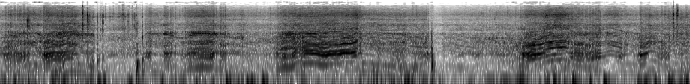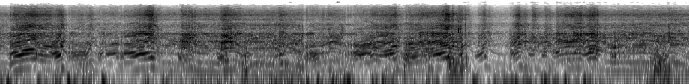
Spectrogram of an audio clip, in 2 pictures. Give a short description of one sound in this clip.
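Tyres churn through mud and dirt.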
